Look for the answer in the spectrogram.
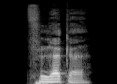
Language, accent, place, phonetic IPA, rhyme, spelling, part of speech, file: German, Germany, Berlin, [ˈp͡flœkə], -œkə, Pflöcke, noun, De-Pflöcke.ogg
- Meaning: nominative/accusative/genitive plural of Pflock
